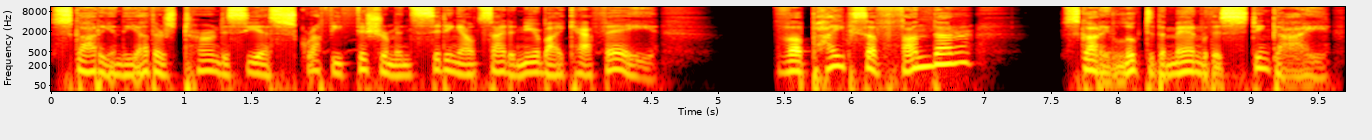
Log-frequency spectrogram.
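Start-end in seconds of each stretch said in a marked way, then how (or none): 5.4-6.9 high, slow echo rising at the end; puzzled question. A narrator's reading. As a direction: repeat it in disbelief. Scotty repeats, doubting the fisherman.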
